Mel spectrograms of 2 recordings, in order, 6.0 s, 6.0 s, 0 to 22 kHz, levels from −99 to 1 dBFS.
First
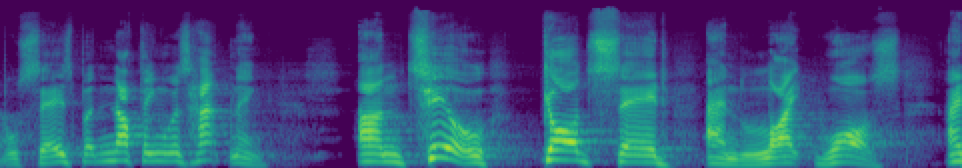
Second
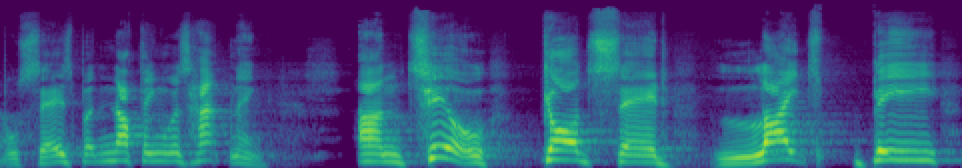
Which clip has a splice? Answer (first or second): first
